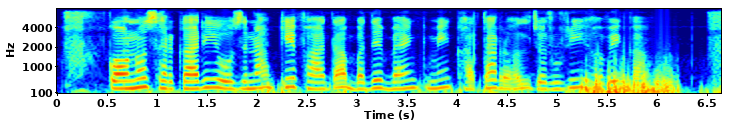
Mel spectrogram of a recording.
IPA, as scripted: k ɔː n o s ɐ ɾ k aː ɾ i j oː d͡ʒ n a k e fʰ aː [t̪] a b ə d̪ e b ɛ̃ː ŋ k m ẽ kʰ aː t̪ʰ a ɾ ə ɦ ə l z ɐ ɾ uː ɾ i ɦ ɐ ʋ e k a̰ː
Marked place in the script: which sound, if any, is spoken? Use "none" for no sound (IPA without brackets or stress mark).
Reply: d̪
